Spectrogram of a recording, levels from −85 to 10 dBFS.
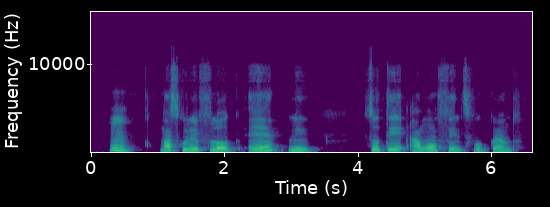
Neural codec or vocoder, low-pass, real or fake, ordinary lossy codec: vocoder, 22.05 kHz, 80 mel bands, WaveNeXt; 9.9 kHz; fake; Opus, 24 kbps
